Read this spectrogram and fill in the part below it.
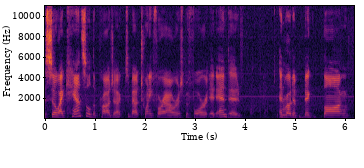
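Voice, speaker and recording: Bright-voiced, lower-pitched woman in conversation. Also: poor audio. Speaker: guest comic book writer. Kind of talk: casual podcast interview conversation.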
